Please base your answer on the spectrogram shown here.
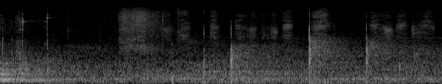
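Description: Chalk or marker strokes scratching across a classroom board during a Hindi grammar lesson, a run of short scraping strokes with small taps, steady and close, with no talk over it.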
